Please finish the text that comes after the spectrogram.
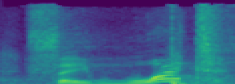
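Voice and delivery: baffled questioning of the verse; incredulous. Retold or imitated. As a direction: ask it as if you can't believe it. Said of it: "To which I respond".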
